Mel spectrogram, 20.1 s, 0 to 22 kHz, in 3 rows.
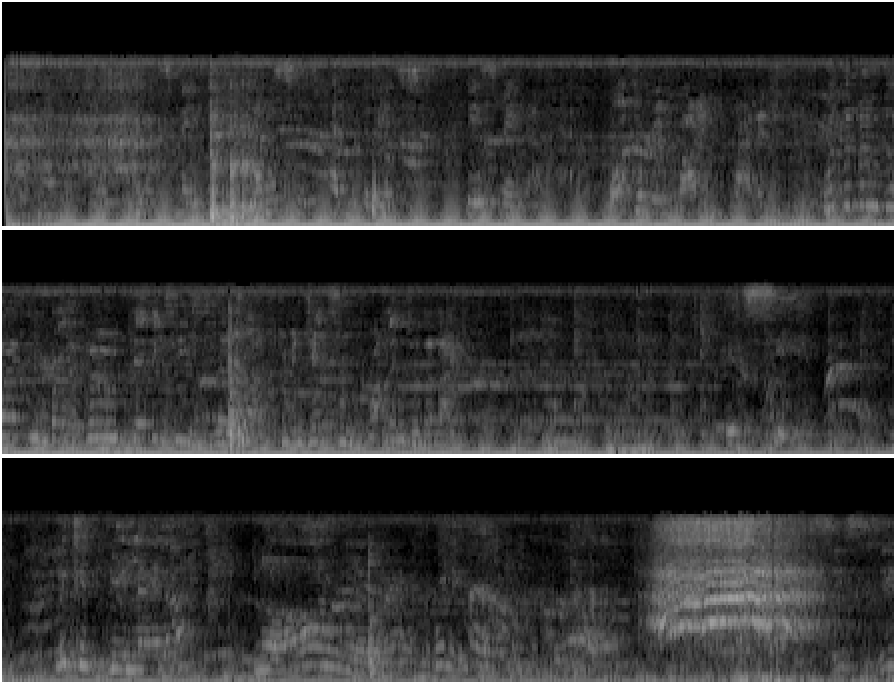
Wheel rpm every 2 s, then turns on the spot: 0, 0, 0, 0, 0, 0, 0, 0, 0, 60.
none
